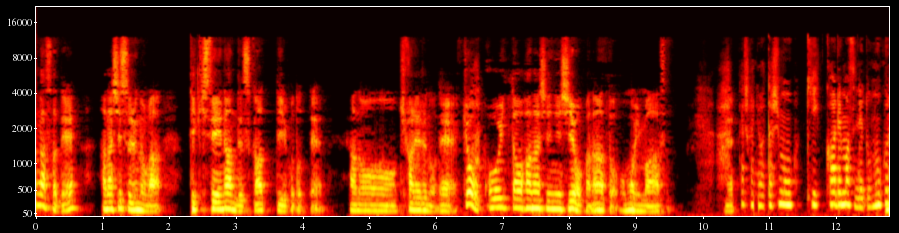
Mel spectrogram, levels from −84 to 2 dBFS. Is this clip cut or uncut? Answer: cut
